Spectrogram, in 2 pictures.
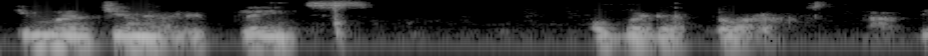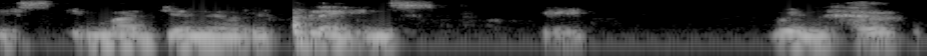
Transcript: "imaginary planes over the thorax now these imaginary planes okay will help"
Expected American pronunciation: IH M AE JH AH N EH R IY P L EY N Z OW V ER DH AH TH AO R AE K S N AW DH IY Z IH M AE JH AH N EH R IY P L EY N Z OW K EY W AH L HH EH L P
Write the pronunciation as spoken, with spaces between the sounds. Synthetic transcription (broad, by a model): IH M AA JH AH N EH R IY P L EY N S OW V ER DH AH T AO R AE S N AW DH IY S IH M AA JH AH N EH R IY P L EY N S OW K EY W AH L HH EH L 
